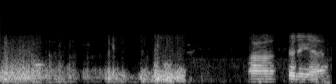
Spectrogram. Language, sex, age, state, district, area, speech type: Tamil, male, 45-60, Tamil Nadu, Virudhunagar, rural, conversation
